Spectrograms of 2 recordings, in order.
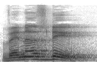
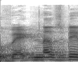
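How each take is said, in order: First: वेडनेसडे as "wenz-day", first d dropped; silent D. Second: वेडनेसडे as "wed-nes-day", first d heard; D wrongly sounded. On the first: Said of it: "यहाँ डी जो है वो silent है". (वेडनेसडे में पहला डी silent) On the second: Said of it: "वो वेडनेसडे नहीं है". (वेडनेसडे में पहले डी का गलत उच्चारण) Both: Shown as a demonstration.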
